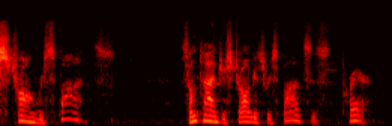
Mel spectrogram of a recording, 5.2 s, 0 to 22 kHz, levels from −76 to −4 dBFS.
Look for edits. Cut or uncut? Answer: uncut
